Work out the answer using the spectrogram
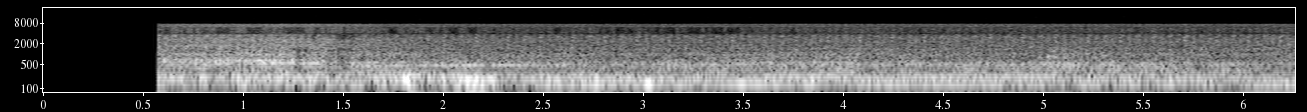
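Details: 1998 Mazda 626 with a rough idle under load: an uneven, lumpy pulse with irregular shakes. Findings were retarded ignition timing and an ECU-reported IAC PWM duty cycle that did not match the oscilloscope; the cause is not confirmed.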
